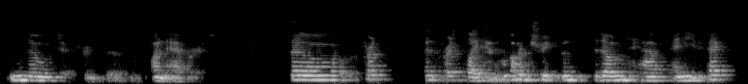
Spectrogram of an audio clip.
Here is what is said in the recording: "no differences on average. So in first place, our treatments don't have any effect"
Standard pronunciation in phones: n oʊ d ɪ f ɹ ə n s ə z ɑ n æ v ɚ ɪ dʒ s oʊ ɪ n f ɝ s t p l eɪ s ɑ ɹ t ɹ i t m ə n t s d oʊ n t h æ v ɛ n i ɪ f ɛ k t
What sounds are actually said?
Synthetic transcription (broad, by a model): n oʊ d ɪ f ɹ ə n s ə z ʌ n æ v ɚ ɪ dʒ s oʊ ɪ n f ɝ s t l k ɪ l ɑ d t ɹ i t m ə n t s d oʊ n t h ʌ v ɛ n i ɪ f ɛ k t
